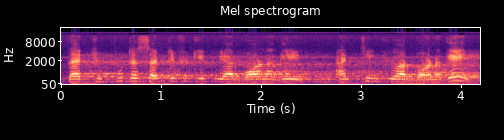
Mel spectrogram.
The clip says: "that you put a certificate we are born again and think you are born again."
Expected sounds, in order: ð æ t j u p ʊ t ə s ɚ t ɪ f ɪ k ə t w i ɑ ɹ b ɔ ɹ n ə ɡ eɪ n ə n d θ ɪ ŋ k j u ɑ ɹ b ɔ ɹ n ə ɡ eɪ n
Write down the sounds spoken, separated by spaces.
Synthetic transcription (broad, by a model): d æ t j u p ʊ t ə s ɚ t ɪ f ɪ k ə t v i ɑ ɹ b ɔ ɹ n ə ɡ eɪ n ə n d t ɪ ŋ k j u ɑ ɹ b ɔ ɹ n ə ɡ eɪ n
